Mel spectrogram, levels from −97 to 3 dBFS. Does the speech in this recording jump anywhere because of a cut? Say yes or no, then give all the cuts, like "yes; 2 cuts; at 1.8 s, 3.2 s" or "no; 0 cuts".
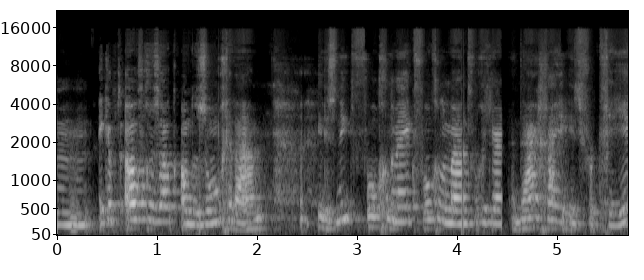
yes; 2 cuts; at 2.6 s, 4.4 s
